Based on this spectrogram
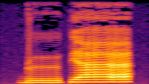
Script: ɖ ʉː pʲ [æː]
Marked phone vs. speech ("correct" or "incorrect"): correct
